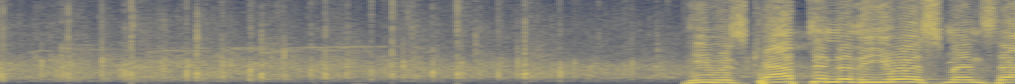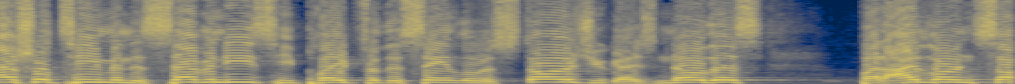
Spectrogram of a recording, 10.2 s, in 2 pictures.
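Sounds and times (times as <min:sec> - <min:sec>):
audience applause: 0:00.0 - 0:04.8
speech: 0:03.4 - 0:10.1.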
